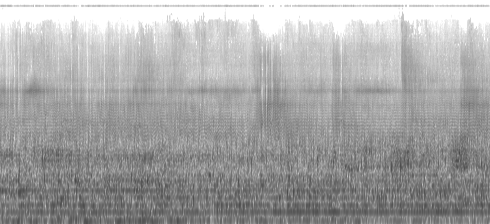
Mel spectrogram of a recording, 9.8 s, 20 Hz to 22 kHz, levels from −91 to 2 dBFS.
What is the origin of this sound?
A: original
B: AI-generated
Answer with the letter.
B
